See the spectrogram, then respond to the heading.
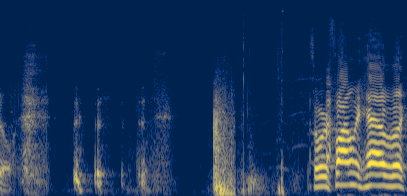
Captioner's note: laughing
